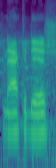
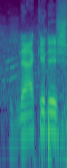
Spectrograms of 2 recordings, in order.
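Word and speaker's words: Natchitoches: Huskers Matt cotney pregame he said nakadish might be the most mispronounced name in sports so I'm glad we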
